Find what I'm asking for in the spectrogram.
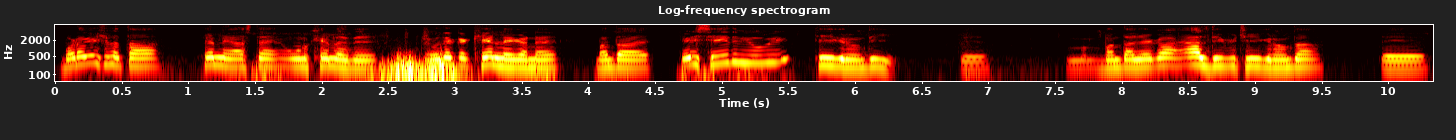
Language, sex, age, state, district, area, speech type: Dogri, male, 30-45, Jammu and Kashmir, Udhampur, urban, spontaneous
